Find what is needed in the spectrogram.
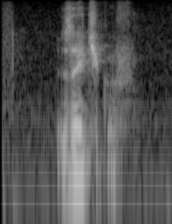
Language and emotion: Russian, neutral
